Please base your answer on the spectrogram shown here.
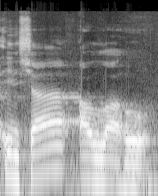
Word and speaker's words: Insya Allah: Manakah pengucapan yang benar? Insya Allah atau insya Allah? Yang benar insya Allahu.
